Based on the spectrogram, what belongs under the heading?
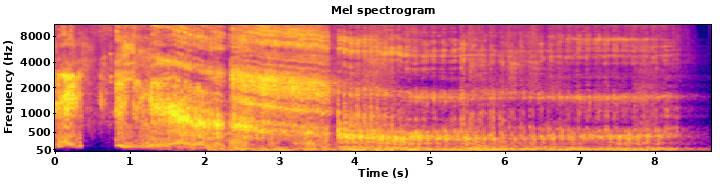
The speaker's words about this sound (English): A good example would be the Rancor from Return of the Jedi. That's the monster that Luke Skywalker has to fight in the pit of Jabba the Hutt's palace. The Rancor's growls came from a feisty wiener dog pitched way down.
